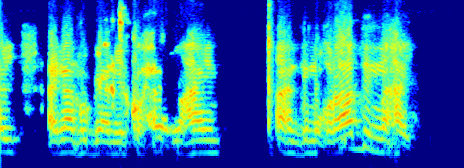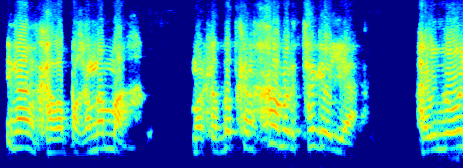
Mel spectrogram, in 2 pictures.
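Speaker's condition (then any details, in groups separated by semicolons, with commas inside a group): No condition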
